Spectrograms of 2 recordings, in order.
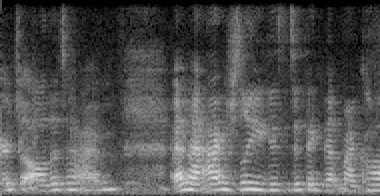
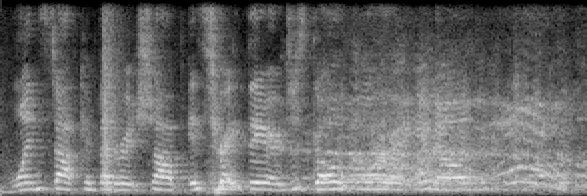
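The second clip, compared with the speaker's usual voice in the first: louder, punching one-stop Confederate shop; mock store slogan; 3 semitones higher, 8 dB louder than usual. A comedian mocking a roadside store's sign, loud and jingly. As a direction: sell "shop" like a proud jingle. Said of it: "they can't even make the rhyme".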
